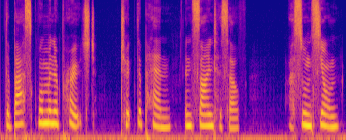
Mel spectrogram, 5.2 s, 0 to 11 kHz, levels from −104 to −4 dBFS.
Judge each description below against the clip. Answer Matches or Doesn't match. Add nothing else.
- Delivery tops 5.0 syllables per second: Doesn't match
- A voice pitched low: Doesn't match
